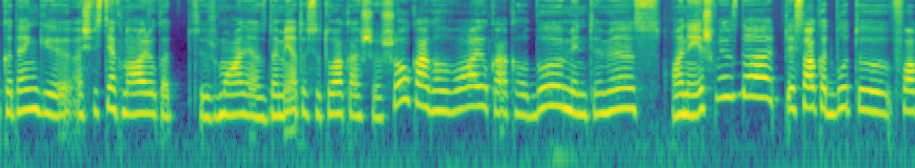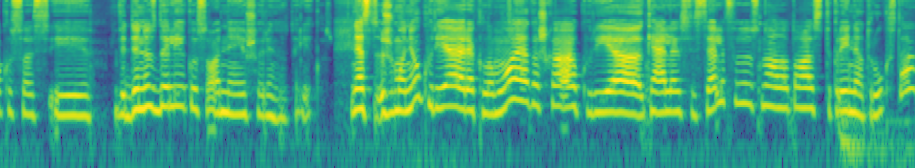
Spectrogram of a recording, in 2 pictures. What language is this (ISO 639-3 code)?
lit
